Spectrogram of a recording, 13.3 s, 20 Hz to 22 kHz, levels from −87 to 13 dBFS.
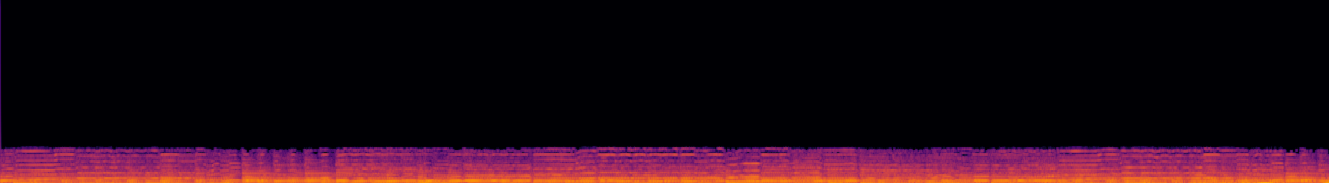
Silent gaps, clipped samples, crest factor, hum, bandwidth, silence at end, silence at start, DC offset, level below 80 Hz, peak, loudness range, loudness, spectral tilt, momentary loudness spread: none; under 0.1%; 16 dB; none; 4.5 kHz; 0 s; 0 s; under 0.1%; -48 dBFS; -2 dBFS; 2 LU; -18 LUFS; -6 dB/octave; 5 LU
